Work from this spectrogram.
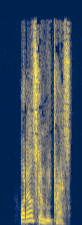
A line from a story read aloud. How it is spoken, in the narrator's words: he asked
